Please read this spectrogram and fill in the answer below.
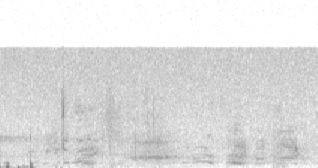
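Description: Near silence, with faint, far-off voices calling now and then.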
